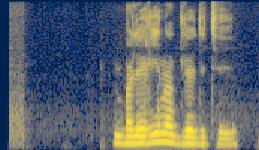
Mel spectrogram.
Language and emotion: Russian, neutral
